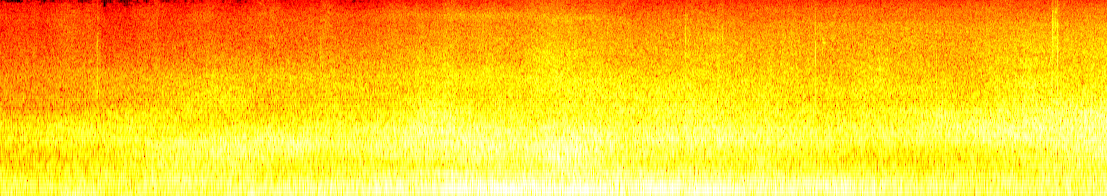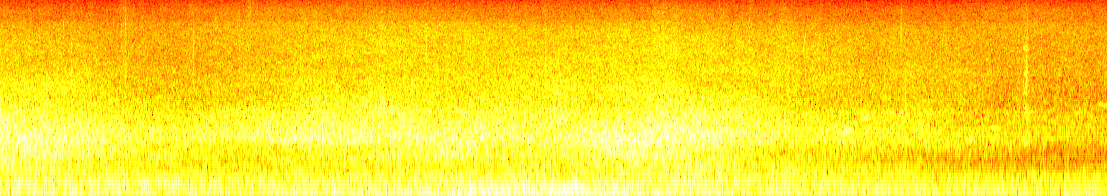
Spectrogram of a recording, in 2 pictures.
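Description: Cars passing one after another on the road alongside, the tyre and engine noise swelling and fading three times, loudest about five seconds in.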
